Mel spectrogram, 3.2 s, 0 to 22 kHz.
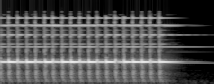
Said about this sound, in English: The old 60-year bell with tape around it so it's not too loud.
